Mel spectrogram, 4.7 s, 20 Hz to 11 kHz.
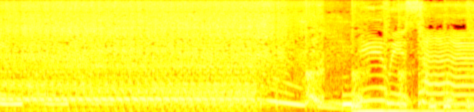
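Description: Motorcycle engines revving, a Hornet and an 1100, droning loudly over a pounding music beat, with the revs sweeping up and down toward the end.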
